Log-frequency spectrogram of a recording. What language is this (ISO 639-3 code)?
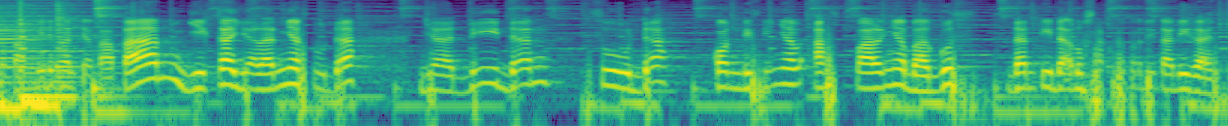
ind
